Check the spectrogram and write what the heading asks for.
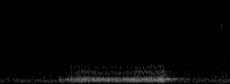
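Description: A dog growling low once, for about a second in the middle.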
